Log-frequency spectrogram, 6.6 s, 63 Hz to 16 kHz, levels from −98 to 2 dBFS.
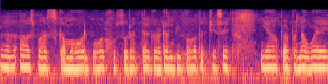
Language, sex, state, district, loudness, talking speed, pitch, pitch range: Hindi, female, Delhi, New Delhi, -17 LUFS, 145 wpm, 185 Hz, 180-190 Hz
